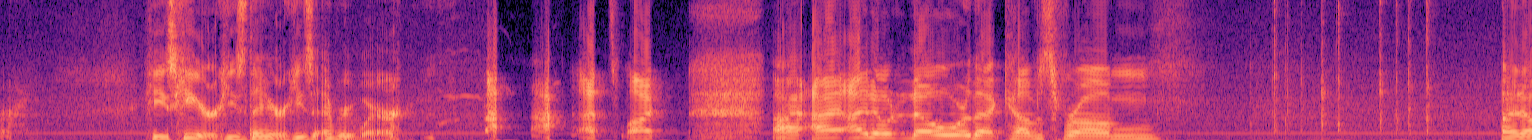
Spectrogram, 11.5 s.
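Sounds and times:
speech: 0:01.1 - 0:03.4, 0:04.7 - 0:05.0, 0:05.8 - 0:08.8, 0:11.3 - 0:11.4
laughter: 0:03.1 - 0:04.9
typing a search term on a computer keyboard: 0:09.4 - 0:10.8.

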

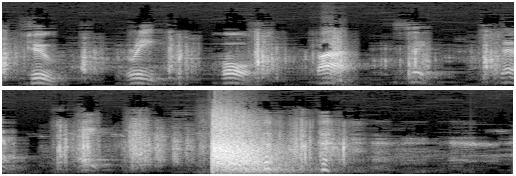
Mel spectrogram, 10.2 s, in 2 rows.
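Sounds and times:
speech: 0:00.3 - 0:00.6, 0:01.2 - 0:04.4, 0:05.0 - 0:06.2, 0:07.7 - 0:08.5
pistol shot fired in a duel: 0:07.2 - 0:08.3.

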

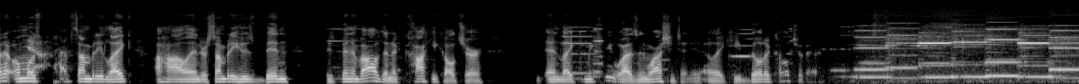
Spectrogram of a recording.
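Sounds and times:
speech: 0:00.0 - 0:09.1
clock chiming the hour: 0:08.4 - 0:10.7.

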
